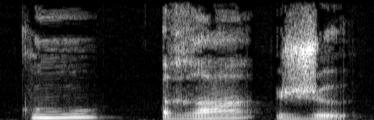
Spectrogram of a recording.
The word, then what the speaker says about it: courageux: Courageux, final X not pronounced. G-E-U together, they will give you this je, okay? Courageux, courageux.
